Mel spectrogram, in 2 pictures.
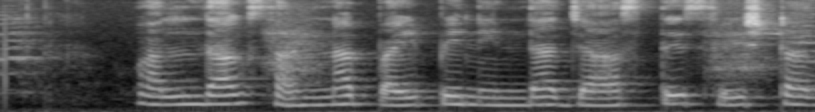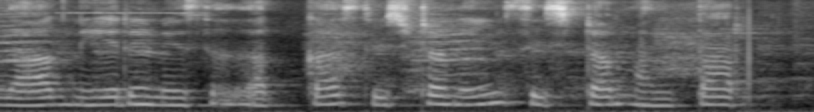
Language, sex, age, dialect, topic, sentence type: Kannada, female, 31-35, Northeastern, agriculture, statement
